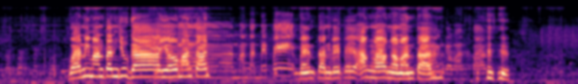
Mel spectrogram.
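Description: A middle-aged woman speaks with animation close to a phone microphone.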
